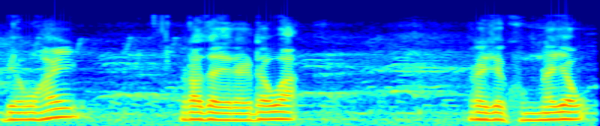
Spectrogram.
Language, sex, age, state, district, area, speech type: Bodo, male, 60+, Assam, Udalguri, urban, spontaneous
